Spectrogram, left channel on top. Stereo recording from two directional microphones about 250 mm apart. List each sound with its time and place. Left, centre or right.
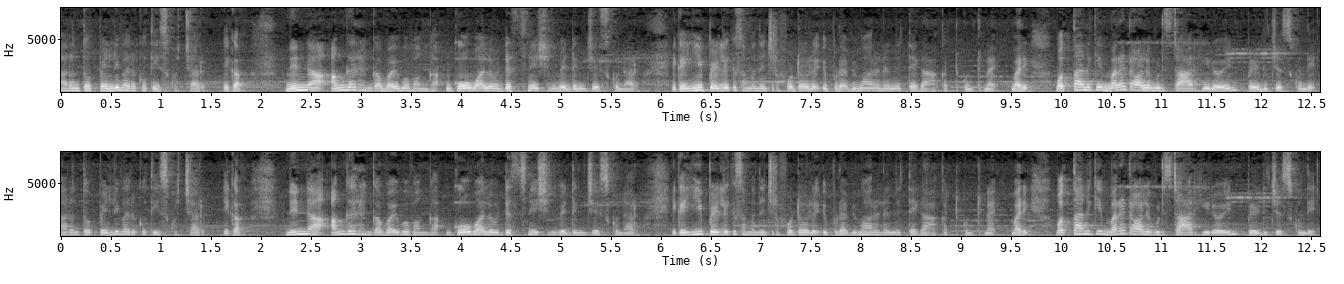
0.0 s a woman's voice: centre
